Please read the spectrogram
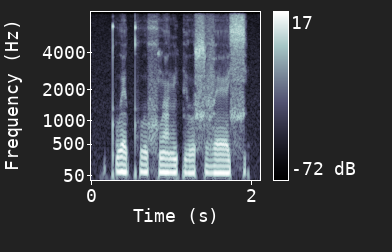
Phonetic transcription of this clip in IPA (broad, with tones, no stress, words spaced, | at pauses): kʷʼɛ˦˨kʷʰə˦ xʷã˦ŋpʲo˨˦s vɛ˦sʲ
